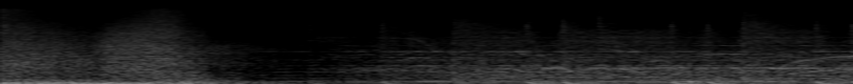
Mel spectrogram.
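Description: Background music with a steady low beat, opened by a loud whoosh sound effect under a graphic transition wipe in the first second; the music then dips briefly and carries on.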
